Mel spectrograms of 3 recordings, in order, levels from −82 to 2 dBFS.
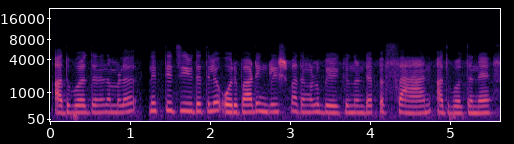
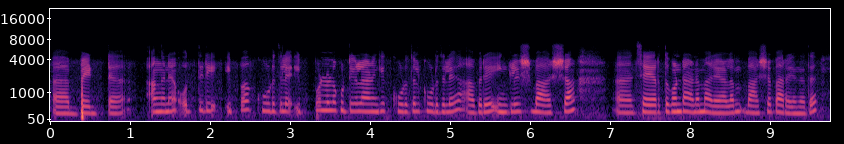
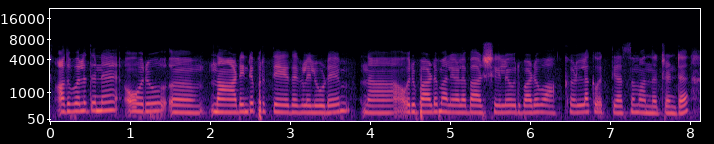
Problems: low volume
